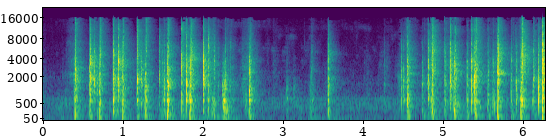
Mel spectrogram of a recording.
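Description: A deck of tarot cards being shuffled by hand in quick runs of crisp clicks and riffles, pausing for a couple of seconds in the middle before starting again.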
